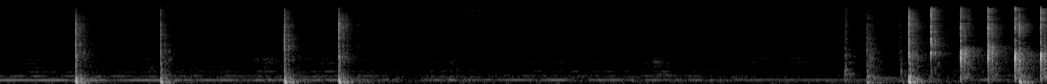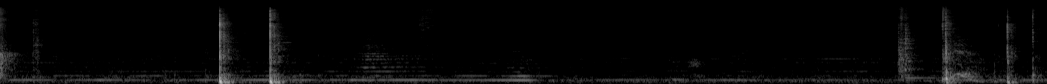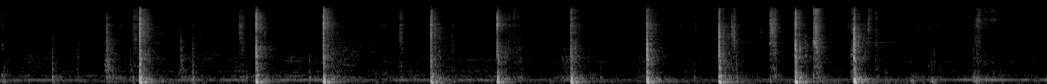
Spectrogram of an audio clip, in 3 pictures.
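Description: Basketball bouncing on a concrete driveway: a few single bounces, then a quick run of hits about nine seconds in, then steady dribbling, about two bounces a second, through the last ten seconds.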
